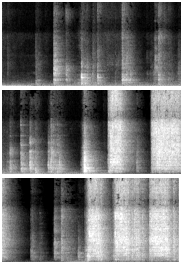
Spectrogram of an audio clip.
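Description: Cordless impact wrench hammering in several short bursts, about half a second to a second each, from a little past halfway, undoing a lower control arm bolt while a spanner holds the nut. Before the bursts come light metallic clicks and knocks as the tools are fitted.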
